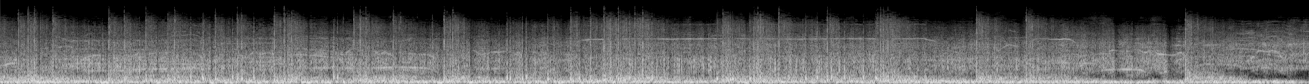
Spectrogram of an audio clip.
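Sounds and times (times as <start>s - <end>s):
fireworks booming and crackling: 0.0s - 13.0s
long high firework whistle: 0.0s - 13.0s.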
